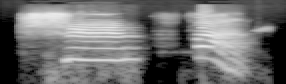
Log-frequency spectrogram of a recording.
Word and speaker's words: 吃: Gimana bacanya? Fun. Fun. Yes. 合起来就是 have a lunch, have a dinner, 吃饭。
